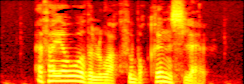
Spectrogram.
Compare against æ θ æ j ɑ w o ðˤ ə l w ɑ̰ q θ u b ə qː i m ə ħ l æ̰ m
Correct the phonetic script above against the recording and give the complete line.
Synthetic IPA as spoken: æ θ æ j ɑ w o ðˤ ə l w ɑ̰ q θ u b ə qː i n ə s l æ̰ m

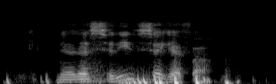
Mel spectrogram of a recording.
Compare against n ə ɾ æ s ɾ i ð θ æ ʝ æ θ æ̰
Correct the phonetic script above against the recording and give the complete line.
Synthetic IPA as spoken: n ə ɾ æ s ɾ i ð s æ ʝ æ f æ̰

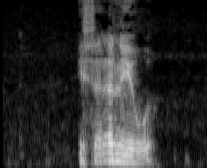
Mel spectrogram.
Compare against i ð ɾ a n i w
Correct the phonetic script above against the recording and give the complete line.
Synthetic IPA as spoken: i θ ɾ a n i w

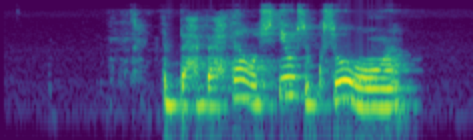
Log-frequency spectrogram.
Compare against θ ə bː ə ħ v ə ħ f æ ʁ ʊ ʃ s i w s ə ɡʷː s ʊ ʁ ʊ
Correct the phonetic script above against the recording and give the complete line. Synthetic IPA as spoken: θ ə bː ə ħ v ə ħ θ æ ʁ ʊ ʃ θ i w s ə ɡʷː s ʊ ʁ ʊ

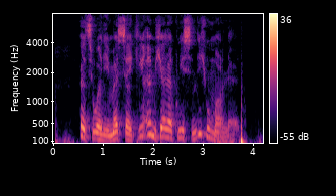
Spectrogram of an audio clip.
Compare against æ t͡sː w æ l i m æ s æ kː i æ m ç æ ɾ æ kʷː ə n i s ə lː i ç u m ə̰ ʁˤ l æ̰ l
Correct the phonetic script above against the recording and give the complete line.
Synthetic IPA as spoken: æ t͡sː w æ l i m æ s æ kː i æ m ç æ ɾ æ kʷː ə n i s ə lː i ç u m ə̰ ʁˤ l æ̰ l

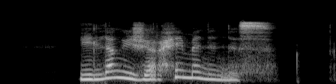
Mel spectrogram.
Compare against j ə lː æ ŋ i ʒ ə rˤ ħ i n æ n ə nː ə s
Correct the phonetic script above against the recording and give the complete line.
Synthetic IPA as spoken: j ə lː æ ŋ i ʒ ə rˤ ħ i m æ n ə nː ə s

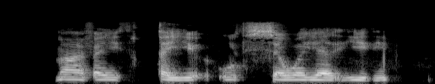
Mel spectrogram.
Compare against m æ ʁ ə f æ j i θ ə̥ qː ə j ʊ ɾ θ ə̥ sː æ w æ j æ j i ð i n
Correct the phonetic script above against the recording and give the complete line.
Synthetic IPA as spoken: m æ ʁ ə f æ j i θ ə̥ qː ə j ʊ ɾ θ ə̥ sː æ w æ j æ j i ð i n

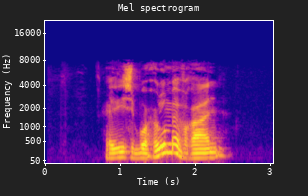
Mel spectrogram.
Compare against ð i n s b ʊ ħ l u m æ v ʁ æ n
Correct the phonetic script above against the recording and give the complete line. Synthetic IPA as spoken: ð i s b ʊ ħ ɾ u m æ v ʁ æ n

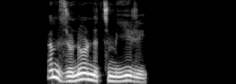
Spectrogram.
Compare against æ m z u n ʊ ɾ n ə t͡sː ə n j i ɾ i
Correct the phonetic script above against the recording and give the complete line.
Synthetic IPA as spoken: æ m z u n ʊ ɾ n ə t͡sː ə m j i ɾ i

